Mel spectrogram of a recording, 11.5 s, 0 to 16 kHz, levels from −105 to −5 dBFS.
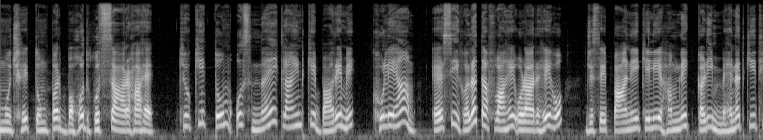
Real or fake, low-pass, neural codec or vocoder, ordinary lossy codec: real; 14.4 kHz; none; none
